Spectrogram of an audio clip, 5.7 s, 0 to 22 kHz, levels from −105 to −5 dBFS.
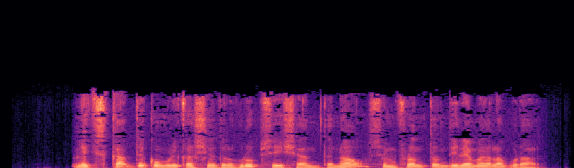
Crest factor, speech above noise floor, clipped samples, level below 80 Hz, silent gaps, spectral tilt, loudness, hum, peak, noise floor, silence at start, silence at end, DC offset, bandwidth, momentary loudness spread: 18 dB; 55 dB; under 0.1%; -56 dBFS; none; -5.5 dB/octave; -23 LUFS; none; -6 dBFS; -77 dBFS; 0.7 s; 0.35 s; under 0.1%; 10.5 kHz; 6 LU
